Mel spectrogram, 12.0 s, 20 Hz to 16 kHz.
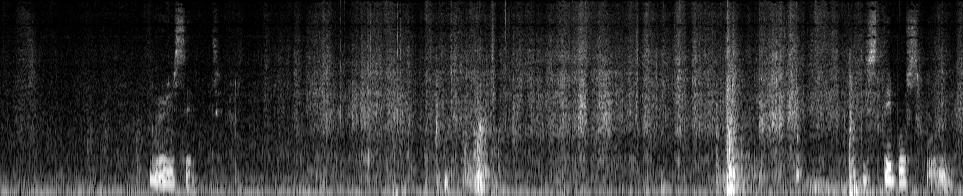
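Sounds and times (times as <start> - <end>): paper towel rustling: 3.0 - 12.0.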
